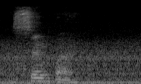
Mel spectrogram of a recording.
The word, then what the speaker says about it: S3ÑPÅÏ: So it's basically like S because the name of my how to pronounce my name is Senpai like the normal pronunciation is S E N P I N P A I that is the SEI.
